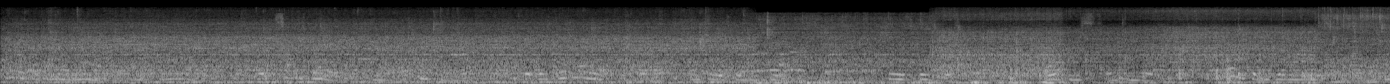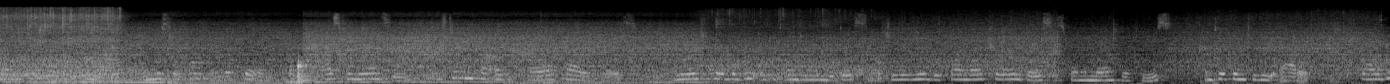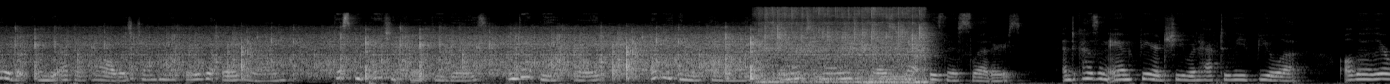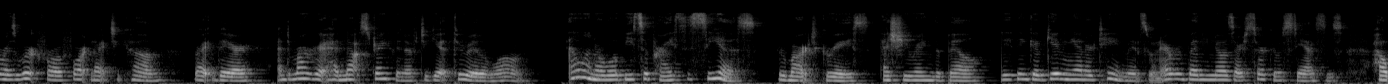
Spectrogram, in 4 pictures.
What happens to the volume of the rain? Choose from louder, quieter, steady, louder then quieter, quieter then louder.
quieter then louder.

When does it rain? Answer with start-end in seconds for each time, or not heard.
0.0-37.1.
